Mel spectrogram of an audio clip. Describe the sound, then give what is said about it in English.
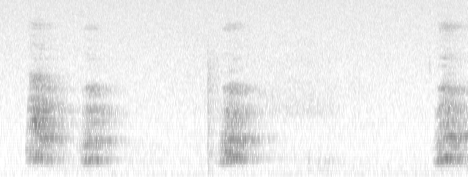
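An upset dog barks four times in an uneven pattern, two quick barks, a pause, one more, then a last bark after a longer gap. The barks are clear, with no talking. “Your dog's upset. Very angry.”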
